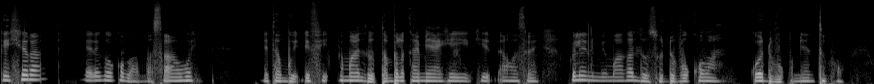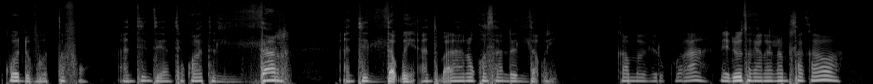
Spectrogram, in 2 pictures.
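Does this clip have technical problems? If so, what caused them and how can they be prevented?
No, this speech recording has no technical faults, so there is nothing to trace or prevent.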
